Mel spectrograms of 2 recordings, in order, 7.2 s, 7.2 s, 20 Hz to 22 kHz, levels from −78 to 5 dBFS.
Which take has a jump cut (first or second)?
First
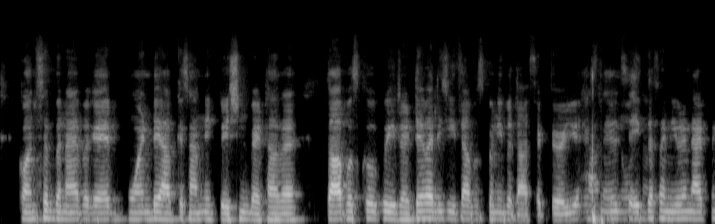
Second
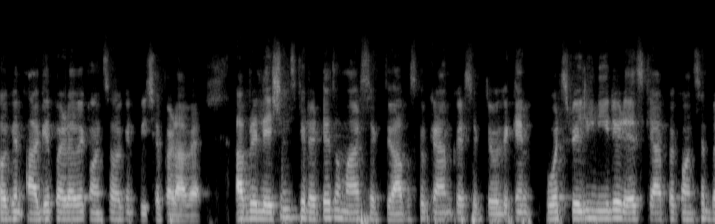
first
